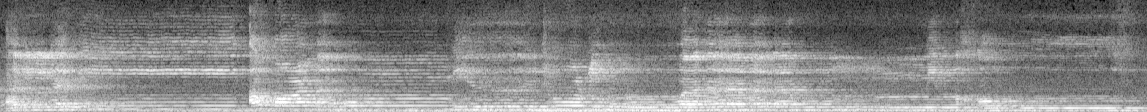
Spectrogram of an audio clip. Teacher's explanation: Pada kalimat yang berbeda itu adalah mad jaiz munfasil. Berarti kita baca berapa? 4 harakat. Walaupun dalam tariq tayyibatun nasyr boleh kita baca kasrah 2 harakat.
